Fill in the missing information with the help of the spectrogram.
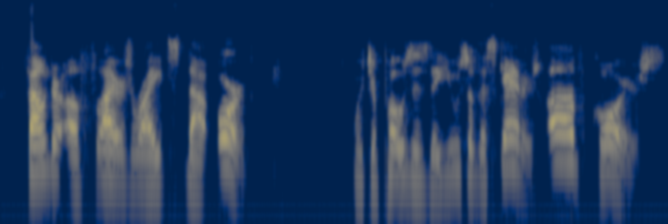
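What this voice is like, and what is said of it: Usual voice. Nothing is said of it.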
